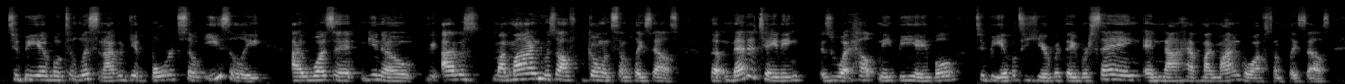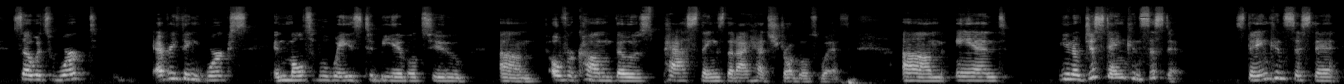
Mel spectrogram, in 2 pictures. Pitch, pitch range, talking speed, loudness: 185 Hz, 170-210 Hz, 180 wpm, -25 LUFS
